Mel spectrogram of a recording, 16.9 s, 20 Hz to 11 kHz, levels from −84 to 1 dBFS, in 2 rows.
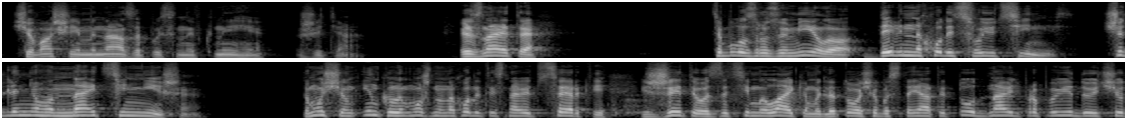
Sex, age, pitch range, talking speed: male, 40-59, 160-205 Hz, 150 wpm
